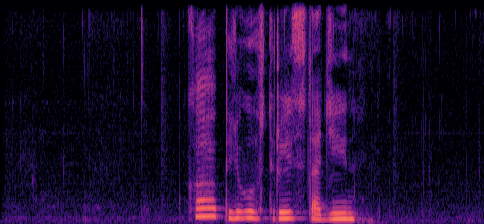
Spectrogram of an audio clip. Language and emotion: Russian, sad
